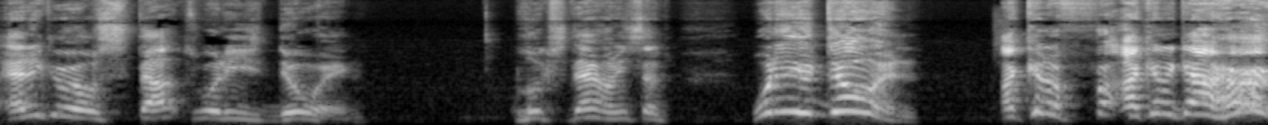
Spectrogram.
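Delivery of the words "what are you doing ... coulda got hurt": very loud, shrill, high-pitched yell. Retelling Eddie Guerrero yelling at a boy who shook the ladder: imitating Eddie Guerrero yelling. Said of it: "he's yelling at an eight-year-old boy".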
